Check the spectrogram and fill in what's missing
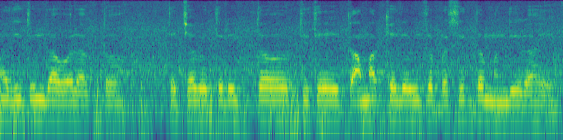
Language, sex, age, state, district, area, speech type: Marathi, male, 18-30, Maharashtra, Yavatmal, rural, spontaneous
